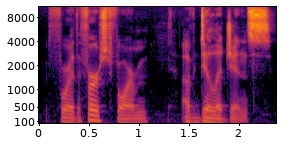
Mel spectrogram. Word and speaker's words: diligence: I pronounce it wrong. It is diligence or diligence. This is French, and it literally means haste.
